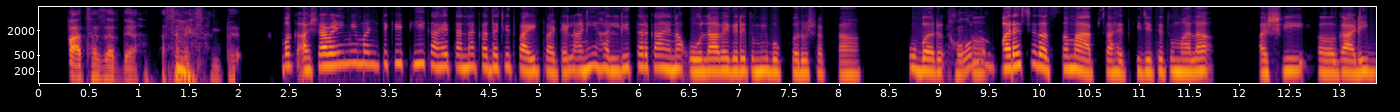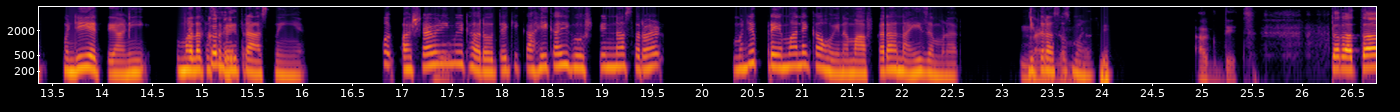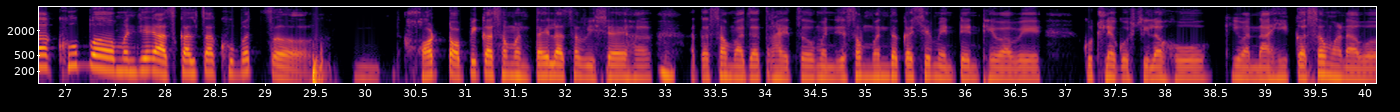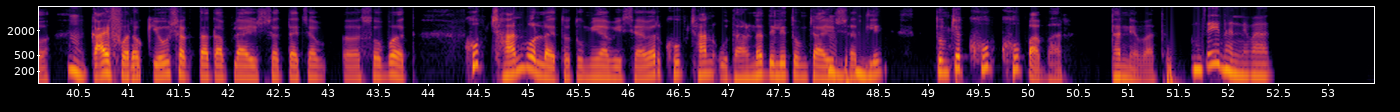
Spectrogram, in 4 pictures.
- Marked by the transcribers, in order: laughing while speaking: "नाही सांगता येत"; tapping; other background noise; in English: "हॉट टॉपिक"
- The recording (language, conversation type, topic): Marathi, podcast, नकार म्हणताना तुम्हाला कसं वाटतं आणि तुम्ही तो कसा देता?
